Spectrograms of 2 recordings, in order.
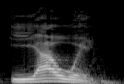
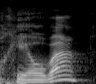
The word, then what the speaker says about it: Yahweh: Ecos hoy consultado en el lenguaje hebreo se pronuncia el nombre este nombre yagüe y agüe de ahí viene el nombre de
